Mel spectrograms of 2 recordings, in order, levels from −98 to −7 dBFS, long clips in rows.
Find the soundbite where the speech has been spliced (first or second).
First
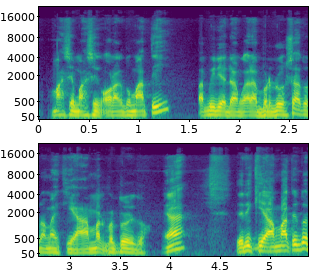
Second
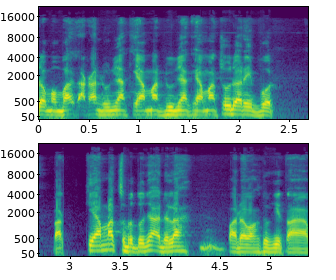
second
